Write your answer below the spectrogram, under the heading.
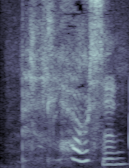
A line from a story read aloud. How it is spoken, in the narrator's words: quavered Ramona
